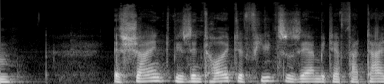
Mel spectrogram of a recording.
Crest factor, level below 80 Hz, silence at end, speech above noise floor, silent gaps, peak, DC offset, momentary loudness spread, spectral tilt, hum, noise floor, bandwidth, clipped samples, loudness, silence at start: 16 dB; -48 dBFS; 0 s; 30 dB; none; 0 dBFS; under 0.1%; 5 LU; -5.5 dB/octave; none; -45 dBFS; 18.5 kHz; under 0.1%; -16 LUFS; 0 s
